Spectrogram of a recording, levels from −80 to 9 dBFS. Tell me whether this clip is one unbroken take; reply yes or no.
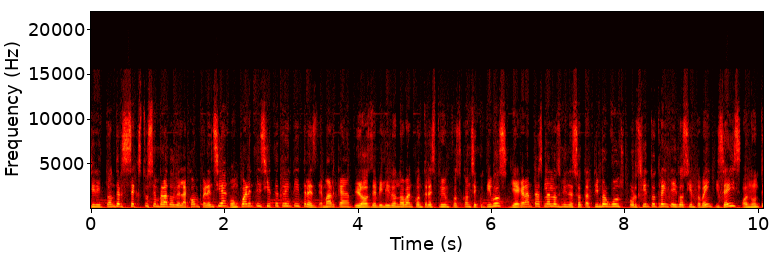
no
